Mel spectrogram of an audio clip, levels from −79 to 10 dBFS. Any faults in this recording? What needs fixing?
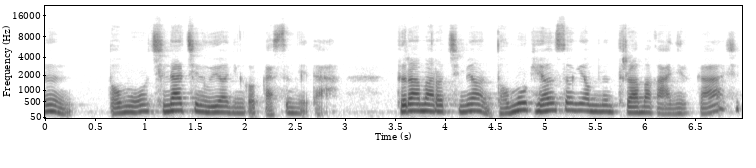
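Nothing stood out on listening to this speech recording, so there is nothing to fix.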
